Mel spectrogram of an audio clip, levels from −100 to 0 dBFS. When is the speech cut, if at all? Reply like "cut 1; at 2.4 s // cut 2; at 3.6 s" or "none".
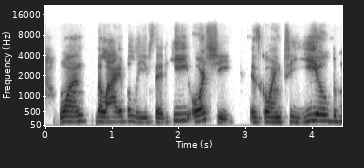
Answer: cut 1; at 2.9 s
